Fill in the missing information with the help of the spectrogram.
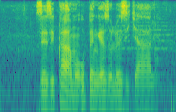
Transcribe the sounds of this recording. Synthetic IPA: zeziǃʰamɔʔub̥ʱɛŋɡʱɛzɔlwezicʼaːlɔ

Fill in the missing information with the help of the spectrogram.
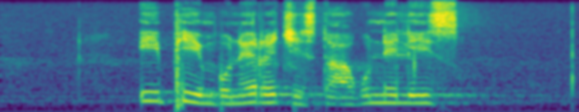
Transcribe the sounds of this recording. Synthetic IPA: ipʰimbʱɔnɛred̥ʒ̥ʱistʼaːk̬uneliːsi̥

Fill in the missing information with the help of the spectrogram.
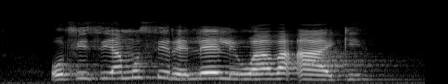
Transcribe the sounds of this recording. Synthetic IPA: ɦofisijamusiɾɛleliwaβaʔaːkʼi

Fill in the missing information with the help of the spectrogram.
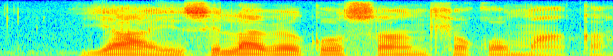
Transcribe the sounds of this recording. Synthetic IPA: jaɦiʂilaβɛkɔʂan̩ɬɔkɔma̰ːka

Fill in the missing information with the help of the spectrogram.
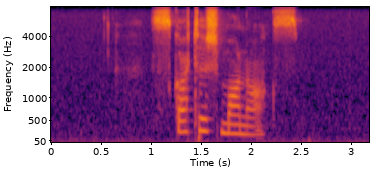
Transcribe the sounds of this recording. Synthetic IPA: skɔtʰɪʃmɔna̰ks

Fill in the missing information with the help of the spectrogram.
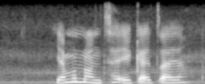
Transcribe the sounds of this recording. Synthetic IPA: jamʊnɔn̩t͡sʰɛɪkʼat͡sʼaːja

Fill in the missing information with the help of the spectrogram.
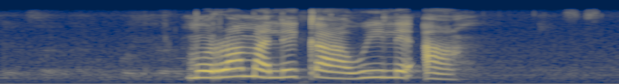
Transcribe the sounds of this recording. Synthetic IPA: mʊrwamalɪkʼawilɛʔa

